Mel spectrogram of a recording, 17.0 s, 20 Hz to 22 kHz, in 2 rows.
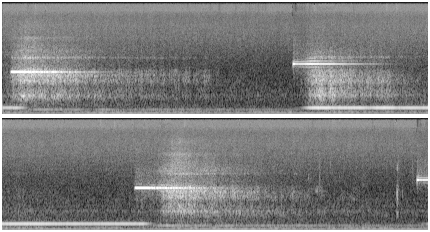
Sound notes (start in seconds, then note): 0.0 slow breathing continues; 0.2 chimes ringing continues; 10.3 slow breathing continues; 10.8 chimes ringing continues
